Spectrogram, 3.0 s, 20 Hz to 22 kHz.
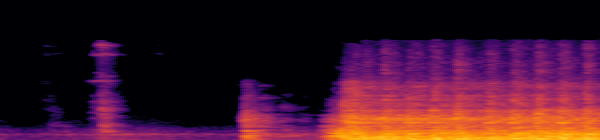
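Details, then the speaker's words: TVS XL Super (XL100) two-stroke moped with a starting problem, after replacing the faulty reed valve and refitting carburettor and air filter: quiet, then it catches on the first try and settles into a steady, even buzz; normal start. "Friends வண்டி நல்லாவே start ஆகுது ஒன்னும் பிரச்சனை இல்லை"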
